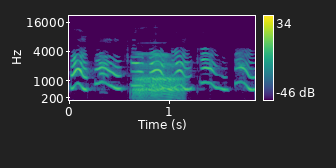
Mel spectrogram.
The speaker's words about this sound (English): Oh, there's a dog on the submarine. Okay, number one, submarines don't have that kind of a horn. The submarine, what does have that kind of a horn? Some sort of dog ship?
